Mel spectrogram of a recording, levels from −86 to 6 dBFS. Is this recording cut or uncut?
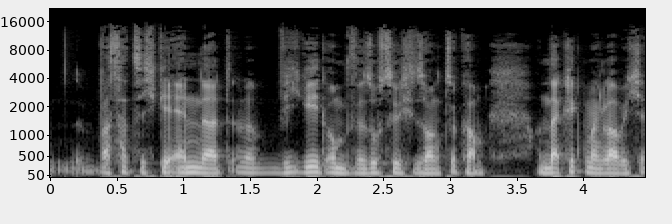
cut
